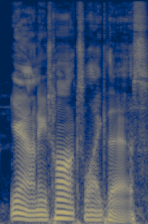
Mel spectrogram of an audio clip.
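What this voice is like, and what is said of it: Imitates another person's deep voice. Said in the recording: “he talks like that ... my voice isn't quite as deep, but it's close”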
